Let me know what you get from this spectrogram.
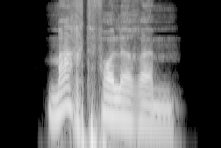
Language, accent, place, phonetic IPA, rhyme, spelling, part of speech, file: German, Germany, Berlin, [ˈmaxtfɔləʁəm], -axtfɔləʁəm, machtvollerem, adjective, De-machtvollerem.ogg
- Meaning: strong dative masculine/neuter singular comparative degree of machtvoll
